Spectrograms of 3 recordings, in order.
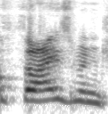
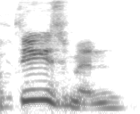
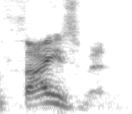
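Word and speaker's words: Theismann: Like Joe Thyman changed the pronunciation of his last name when he wanted to uh when he was he was Joe Theman and then when he was you know getting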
